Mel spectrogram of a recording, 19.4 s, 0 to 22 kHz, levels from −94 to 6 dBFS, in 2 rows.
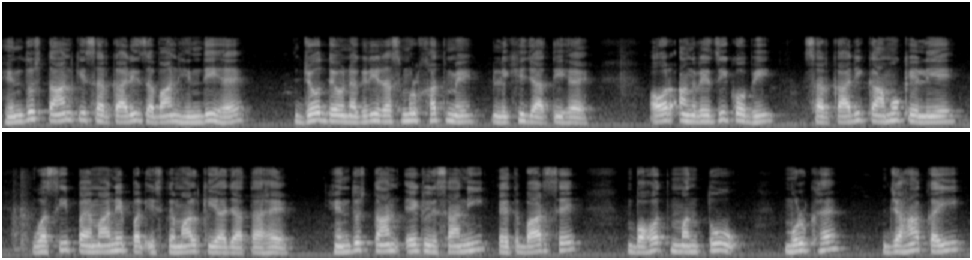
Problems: background sounds at intervals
